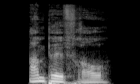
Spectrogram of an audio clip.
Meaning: female walking figure shown on pedestrian signals
- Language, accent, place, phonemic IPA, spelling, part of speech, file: German, Germany, Berlin, /ˈampl̩ˌfraʊ̯/, Ampelfrau, noun, De-Ampelfrau.ogg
